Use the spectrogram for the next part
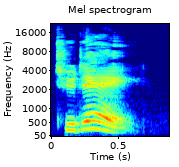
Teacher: has two syllables two where the first syllable is unstressed and the second syllable is stressed for example today when you say that word today you hear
